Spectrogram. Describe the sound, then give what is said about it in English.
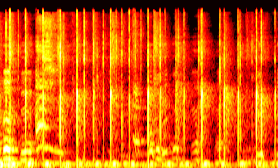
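A group of people clap their hands in a second round, many quick, overlapping claps in an uneven patter, with voices talking beneath them throughout. “We can do another clap. You get two.”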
